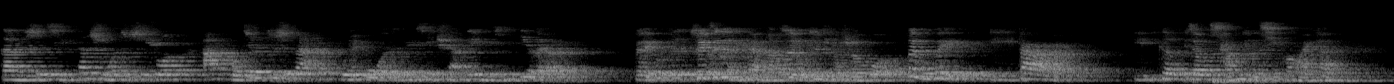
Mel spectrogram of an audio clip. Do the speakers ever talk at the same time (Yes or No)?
Yes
